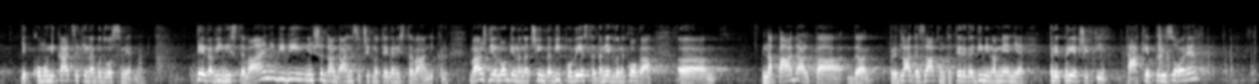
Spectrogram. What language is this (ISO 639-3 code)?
slv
